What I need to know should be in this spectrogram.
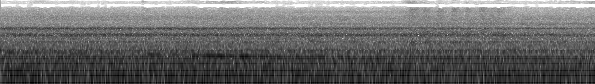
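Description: A train car rumbles and rattles steadily along the tracks.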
